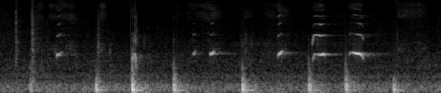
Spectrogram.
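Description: Dry-erase marker writing on a whiteboard: a run of short strokes, several of them squeaking high, with the two longest squeaks near the end.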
